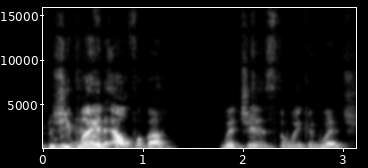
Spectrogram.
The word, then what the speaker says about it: Elphaba: Glinda and Elphaba in the Broadway Elphaba, that's how you say it, production.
